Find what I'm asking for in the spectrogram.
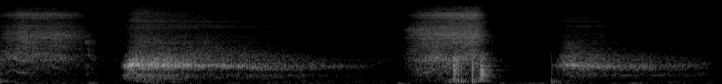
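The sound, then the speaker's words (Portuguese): Heavy, airy breathing: four loud, noisy breaths separated by short pauses, each a breathy rush of air with no speech. “Respira um pouco, vou respirar um pouco”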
